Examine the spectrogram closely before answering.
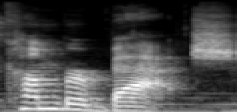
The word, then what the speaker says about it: Cumberbatch: this movie yes it's it's cumberbatch kind of like a batch of cookies peppers i'm jake has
